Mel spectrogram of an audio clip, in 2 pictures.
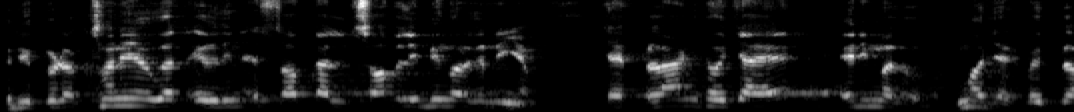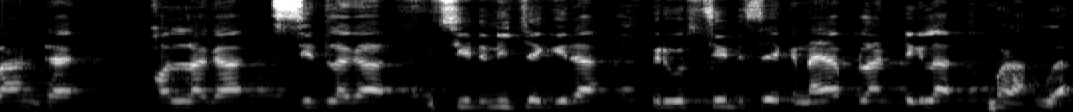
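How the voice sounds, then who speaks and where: A man teaching a school biology lesson in a casual lecture style, asking rhetorical questions and repeating points, with English textbook lines read slowly. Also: high voice, fairly even intonation, fairly bright tone, poor audio. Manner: explains with rhetorical questions and repetitions. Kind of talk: informal classroom lecture.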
